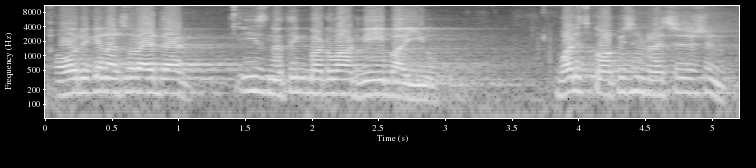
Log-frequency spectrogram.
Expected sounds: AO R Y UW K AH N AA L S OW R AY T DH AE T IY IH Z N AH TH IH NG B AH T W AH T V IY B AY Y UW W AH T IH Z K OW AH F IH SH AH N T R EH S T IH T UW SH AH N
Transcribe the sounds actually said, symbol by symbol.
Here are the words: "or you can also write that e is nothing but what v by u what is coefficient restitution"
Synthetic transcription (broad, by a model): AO R Y UW K AH N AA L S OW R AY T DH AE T IY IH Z N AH T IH NG B AH T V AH T V IY B AY Y UW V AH T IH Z K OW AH P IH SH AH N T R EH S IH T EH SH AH N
